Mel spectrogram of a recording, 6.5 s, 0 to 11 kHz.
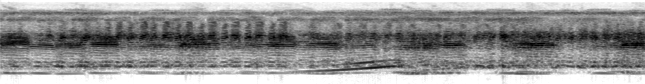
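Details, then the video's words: Morning frog chorus in Belize at the Community Baboon Sanctuary, 2010, following one night of rainfall after three months of drought; continuous shrill pulsing chorus with a pair of short rising sweeps near the middle. "Frog calls galore"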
